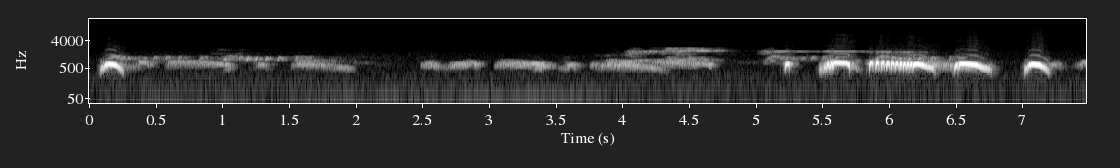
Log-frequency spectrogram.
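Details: Decoy spotted dove giving rapid thúc notes and cooing to lure wild doves: soft low murmurs, then a run of four loud arched coos in quick succession near the end, with quiet gaps between phrases.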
